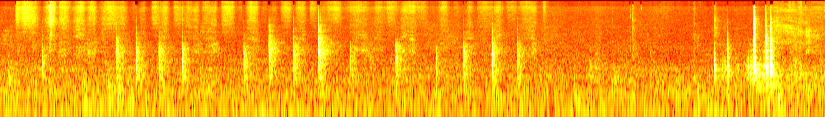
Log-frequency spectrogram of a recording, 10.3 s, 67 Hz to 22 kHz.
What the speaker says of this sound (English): I'm just writing A plus B goes to 2C and D.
